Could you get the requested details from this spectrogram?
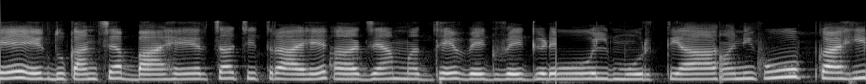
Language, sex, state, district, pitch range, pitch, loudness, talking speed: Marathi, female, Maharashtra, Chandrapur, 245-275 Hz, 255 Hz, -16 LUFS, 105 wpm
